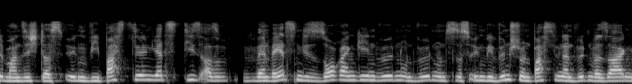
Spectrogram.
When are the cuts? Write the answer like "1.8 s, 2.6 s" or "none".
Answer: 2.4 s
